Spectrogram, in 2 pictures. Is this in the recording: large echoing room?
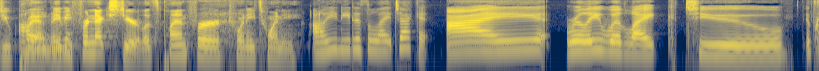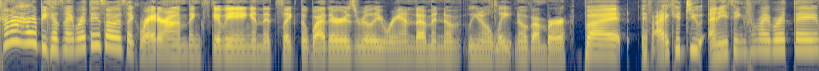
no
